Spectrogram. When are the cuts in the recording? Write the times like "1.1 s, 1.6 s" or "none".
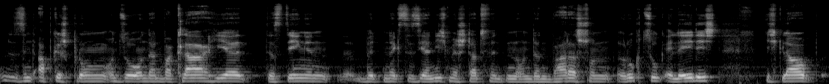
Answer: none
